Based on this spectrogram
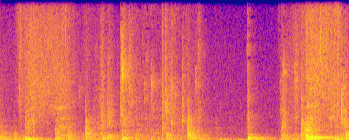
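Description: Running water splashes during hair washing. It is faint and irregular, with uneven bursts of splashing and pouring.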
